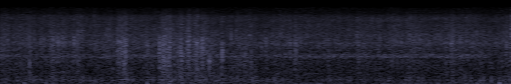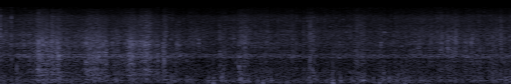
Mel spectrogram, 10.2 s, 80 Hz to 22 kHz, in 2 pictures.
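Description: Trek Marlin 7 mountain bike rolling down a rocky dirt trail: tyres crunching on dirt and the bike rattling over bumps, with a steady rumble of wind and ground noise. The rattling comes in louder clusters about a second in and again around the middle.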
